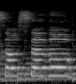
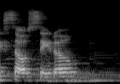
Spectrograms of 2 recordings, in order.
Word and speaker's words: Saucedo: Um it's pronounced Salsedo, but the English way I would just say Salsedo.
